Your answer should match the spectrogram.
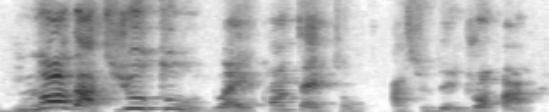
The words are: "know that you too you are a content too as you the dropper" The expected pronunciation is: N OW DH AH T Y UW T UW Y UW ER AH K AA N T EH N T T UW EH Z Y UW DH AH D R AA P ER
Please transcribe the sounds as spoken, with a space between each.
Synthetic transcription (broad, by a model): N OW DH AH T Y UW T UW Y UW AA AH K AA N T EH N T T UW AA S Y UW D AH D R AA P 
